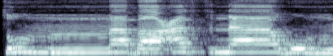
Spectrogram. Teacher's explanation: सीनीन अददा सुम्मा बअस्नाहुम, सा को बिल्कुल नरमी के साथ अदा करेंगे और यहाँ मीम मुशद्दद पर गुन्ना किया जाएगा। आवाज़ को नाक के बांसे से अदा करेंगे, यानी जहाँ से नाक शुरू हो रही है वहाँ से आवाज़ गुन्ना की आवाज़ अदा होती है।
